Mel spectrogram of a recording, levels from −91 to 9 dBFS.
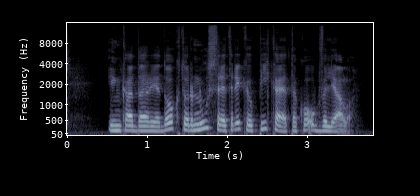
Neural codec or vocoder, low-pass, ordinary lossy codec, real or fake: none; 14.4 kHz; none; real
